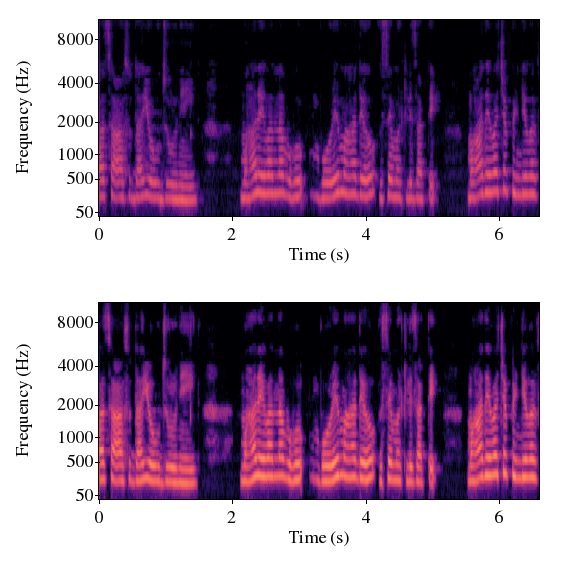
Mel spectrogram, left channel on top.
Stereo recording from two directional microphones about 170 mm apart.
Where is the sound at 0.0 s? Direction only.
35° right (ahead or behind).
